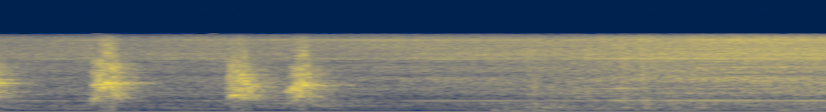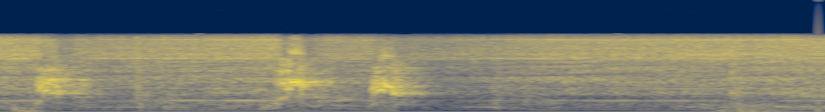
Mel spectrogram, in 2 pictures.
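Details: Dog named Sasha barking at a running vacuum cleaner, reportedly hating it; a few sharp barks early, a pause, then more barks over a steady droning hum.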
